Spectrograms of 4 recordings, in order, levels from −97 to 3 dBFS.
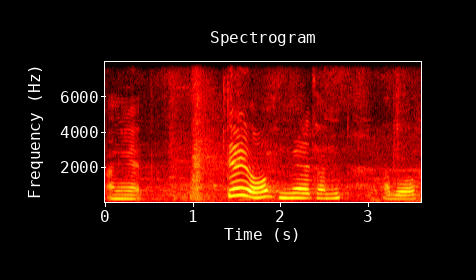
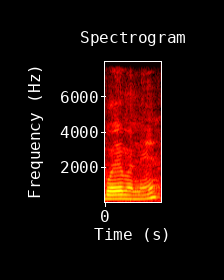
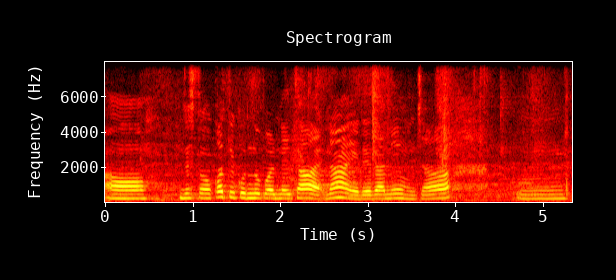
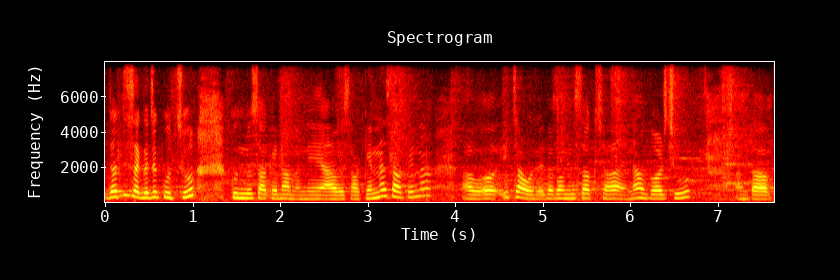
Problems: continuous background conversations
